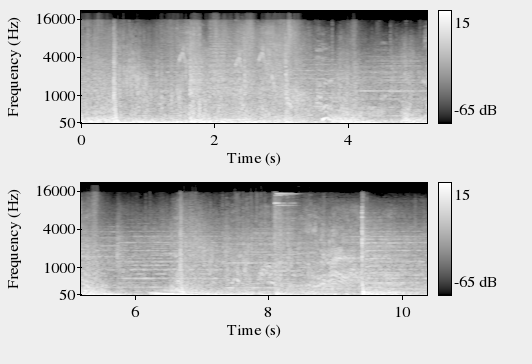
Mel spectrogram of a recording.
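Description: Spell explosions in Hogwarts Legacy, Bombarda and Incendio blasts, boom and crash over and over in a loud, dense barrage of heavy impacts.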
